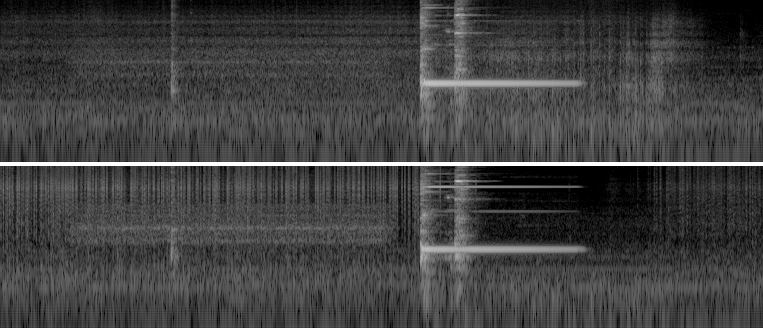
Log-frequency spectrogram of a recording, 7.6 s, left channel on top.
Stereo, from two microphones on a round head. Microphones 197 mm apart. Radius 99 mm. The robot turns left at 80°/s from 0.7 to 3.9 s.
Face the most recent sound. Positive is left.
turn(degrees=30)  # may be behind; listen again after turning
